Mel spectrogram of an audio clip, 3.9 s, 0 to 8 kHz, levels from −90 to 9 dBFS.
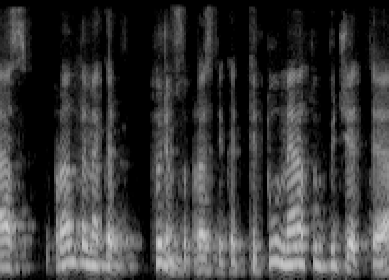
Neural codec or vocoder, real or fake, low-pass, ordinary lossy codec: none; real; 7.2 kHz; AAC, 32 kbps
